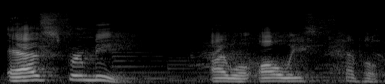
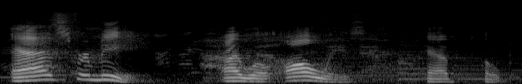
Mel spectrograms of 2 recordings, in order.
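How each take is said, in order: First: It is read plainly, without special conviction. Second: It is said forcefully, with strong conviction.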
